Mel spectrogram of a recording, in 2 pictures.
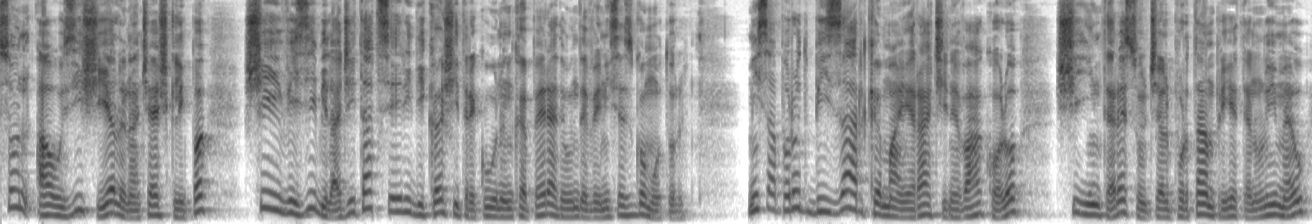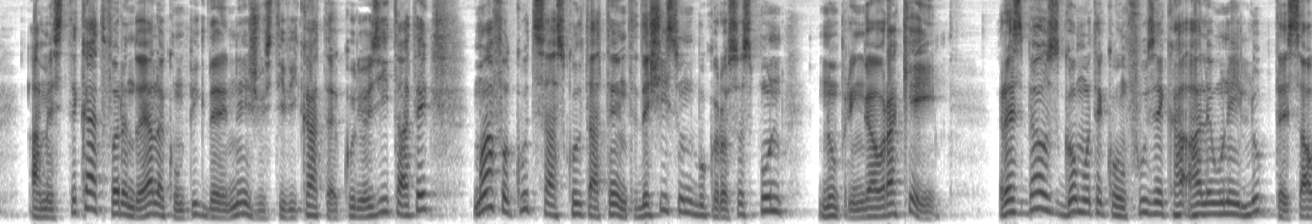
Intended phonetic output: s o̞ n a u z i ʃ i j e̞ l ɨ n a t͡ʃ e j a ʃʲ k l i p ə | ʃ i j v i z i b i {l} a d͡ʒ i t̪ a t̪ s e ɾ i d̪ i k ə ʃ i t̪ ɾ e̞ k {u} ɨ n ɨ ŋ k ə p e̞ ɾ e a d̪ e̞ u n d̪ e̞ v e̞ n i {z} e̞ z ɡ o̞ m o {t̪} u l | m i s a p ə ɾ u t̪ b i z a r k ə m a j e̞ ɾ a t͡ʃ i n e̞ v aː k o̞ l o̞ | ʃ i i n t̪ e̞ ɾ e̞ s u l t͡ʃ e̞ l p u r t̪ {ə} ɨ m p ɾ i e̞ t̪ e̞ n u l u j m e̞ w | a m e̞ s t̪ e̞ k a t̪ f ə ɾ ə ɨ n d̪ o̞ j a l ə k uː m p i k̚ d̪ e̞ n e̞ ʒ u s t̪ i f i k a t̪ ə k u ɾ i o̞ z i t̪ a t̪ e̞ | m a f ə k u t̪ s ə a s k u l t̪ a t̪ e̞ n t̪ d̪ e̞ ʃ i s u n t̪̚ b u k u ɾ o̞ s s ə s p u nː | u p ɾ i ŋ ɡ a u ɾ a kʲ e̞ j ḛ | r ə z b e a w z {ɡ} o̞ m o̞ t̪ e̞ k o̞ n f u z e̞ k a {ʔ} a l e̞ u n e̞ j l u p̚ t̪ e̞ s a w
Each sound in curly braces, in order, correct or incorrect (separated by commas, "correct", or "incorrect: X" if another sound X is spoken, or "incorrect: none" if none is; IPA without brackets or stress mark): correct, correct, incorrect: s, correct, incorrect: a, correct, correct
